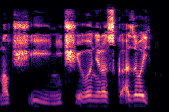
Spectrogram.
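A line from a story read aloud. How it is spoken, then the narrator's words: Whisper. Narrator (Russian): Дриньян прошептал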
